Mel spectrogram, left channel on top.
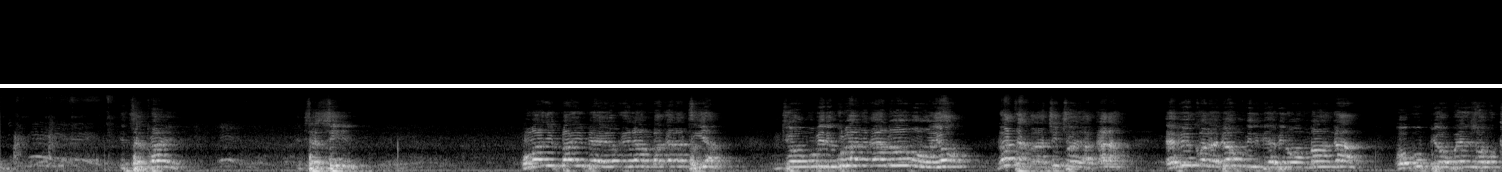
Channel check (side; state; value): left; silent; digital silence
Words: It's a crime. It's a sin. Mumanyi Bayibuli eyogera mu Bagalatiya nti omubiri gulwanagana n'omwoyo, n'atakola kikyoyagala. Ebikola eby'omubiri bye birombanga obubbi, obwenzi,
